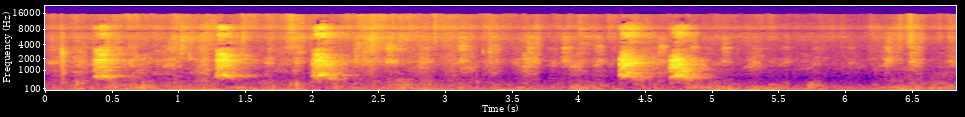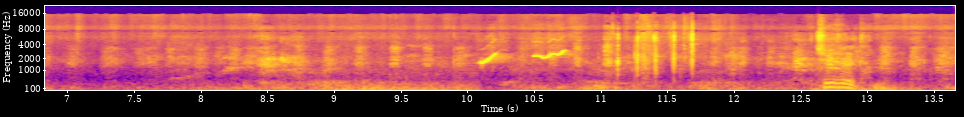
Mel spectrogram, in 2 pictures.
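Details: Large kennel dogs in Romania giving loud, deep, separate barks, about five in the first five seconds, followed by quieter rustling, clatter and a brief high squeak over a low hum.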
